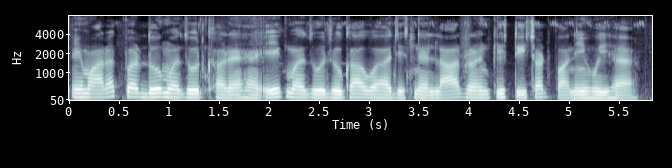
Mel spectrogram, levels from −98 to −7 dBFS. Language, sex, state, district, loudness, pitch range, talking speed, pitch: Hindi, male, Jharkhand, Garhwa, -14 LUFS, 115-135 Hz, 205 wpm, 125 Hz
